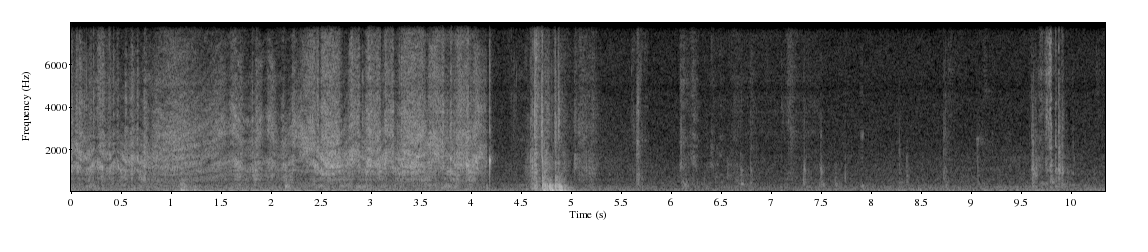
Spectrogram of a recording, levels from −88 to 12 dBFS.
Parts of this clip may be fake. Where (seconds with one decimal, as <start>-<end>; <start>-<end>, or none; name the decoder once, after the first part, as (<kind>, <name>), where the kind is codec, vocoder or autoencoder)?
3.5-4.2 (codec, DAC); 6.6-7.5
